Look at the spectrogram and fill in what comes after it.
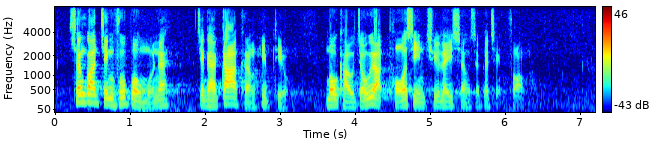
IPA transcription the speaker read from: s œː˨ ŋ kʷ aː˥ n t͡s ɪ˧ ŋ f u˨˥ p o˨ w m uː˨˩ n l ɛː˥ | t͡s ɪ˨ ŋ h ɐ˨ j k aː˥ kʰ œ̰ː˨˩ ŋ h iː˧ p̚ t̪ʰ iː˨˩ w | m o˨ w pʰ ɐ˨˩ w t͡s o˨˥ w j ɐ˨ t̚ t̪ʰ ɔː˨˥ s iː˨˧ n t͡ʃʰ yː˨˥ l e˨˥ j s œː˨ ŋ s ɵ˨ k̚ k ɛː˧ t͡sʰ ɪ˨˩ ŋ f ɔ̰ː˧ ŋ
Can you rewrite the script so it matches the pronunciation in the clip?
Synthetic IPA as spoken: s œː˥ ŋ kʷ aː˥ n t͡s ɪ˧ ŋ f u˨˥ p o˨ w m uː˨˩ n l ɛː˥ | t͡s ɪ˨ ŋ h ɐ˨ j k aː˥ kʰ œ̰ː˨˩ ŋ h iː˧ p̚ t̪ʰ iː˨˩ w | m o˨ w kʰ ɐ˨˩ w t͡s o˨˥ w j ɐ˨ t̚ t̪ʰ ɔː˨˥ s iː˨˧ n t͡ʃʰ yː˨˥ l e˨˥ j s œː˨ ŋ s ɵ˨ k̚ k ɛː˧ t͡sʰ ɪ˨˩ ŋ f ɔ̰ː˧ ŋ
